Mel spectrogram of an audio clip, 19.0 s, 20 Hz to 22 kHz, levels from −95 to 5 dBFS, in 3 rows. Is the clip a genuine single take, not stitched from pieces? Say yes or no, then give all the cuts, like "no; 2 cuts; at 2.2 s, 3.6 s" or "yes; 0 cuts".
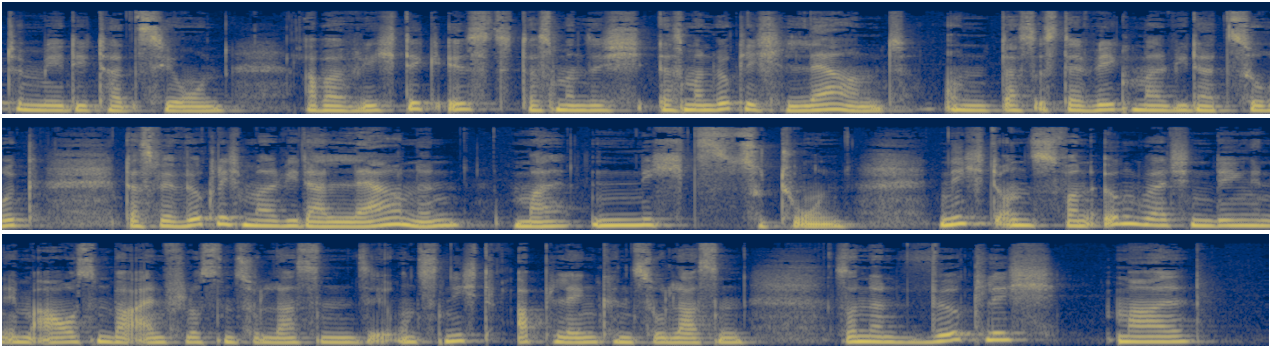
yes; 0 cuts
